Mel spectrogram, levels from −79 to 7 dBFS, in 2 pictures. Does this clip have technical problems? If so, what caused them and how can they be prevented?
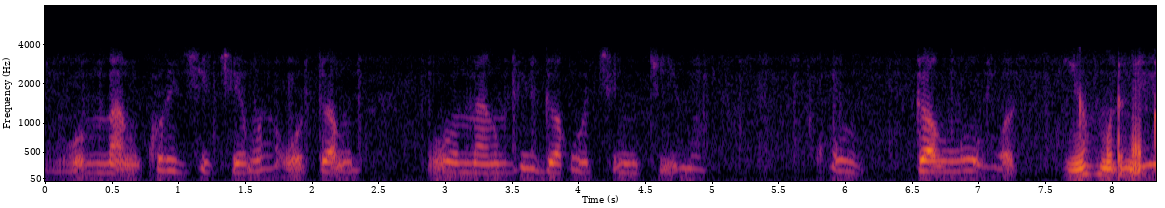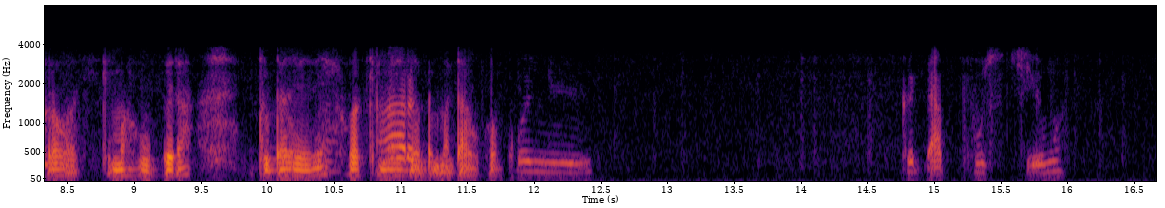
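Yes. Throughout the speech there is the buzzy, gravelly roughness of a GSM full-rate codec. It models the vocal tract and drives it with a coarse, regularly spaced pulse excitation, which fits a 13 kbps rate. Unlike plain telephone band-limiting, which only muffles, the 200 Hz to 3.4 kHz band itself sounds grainy and rasping. Prevent it by carrying the call over a wideband codec such as AMR-WB or Opus instead of the legacy GSM path.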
